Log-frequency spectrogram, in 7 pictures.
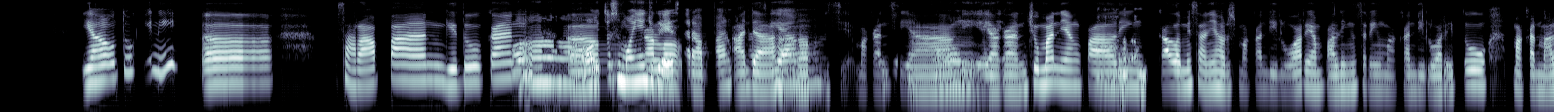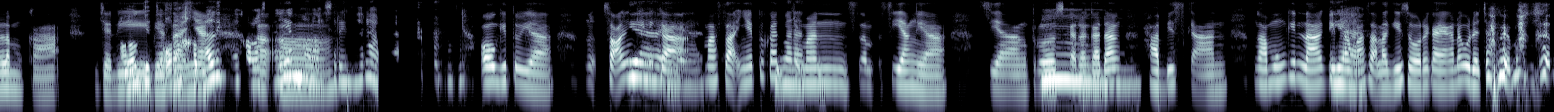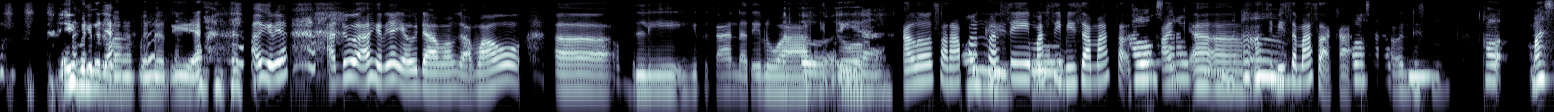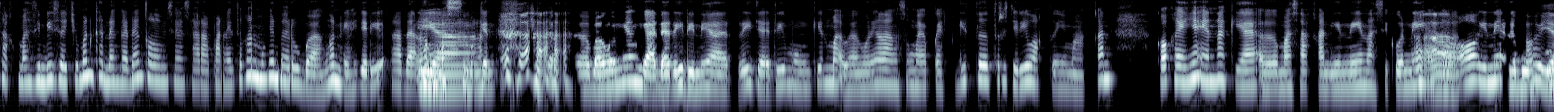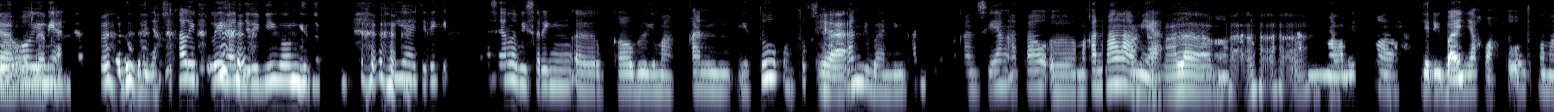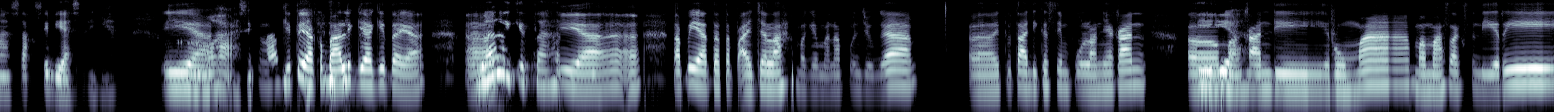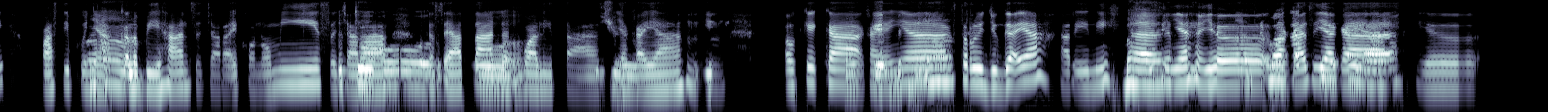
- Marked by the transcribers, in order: other background noise; distorted speech; laugh; laughing while speaking: "capek banget akhirnya akhirnya"; laugh; chuckle; laughing while speaking: "lemas"; laugh; laugh; chuckle; tsk
- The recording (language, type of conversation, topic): Indonesian, unstructured, Bagaimana Anda memutuskan antara memasak di rumah dan makan di luar?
